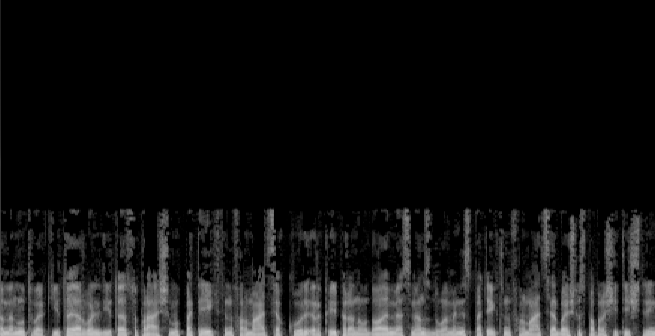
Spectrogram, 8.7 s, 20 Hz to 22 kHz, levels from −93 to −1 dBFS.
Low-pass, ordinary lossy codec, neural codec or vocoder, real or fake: 10.8 kHz; MP3, 32 kbps; codec, 44.1 kHz, 7.8 kbps, DAC; fake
